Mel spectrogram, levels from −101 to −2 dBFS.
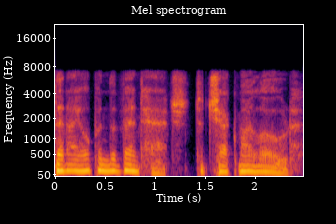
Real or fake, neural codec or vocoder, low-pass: real; none; 7.2 kHz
